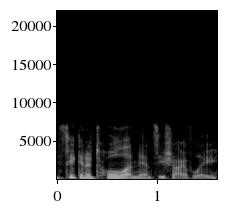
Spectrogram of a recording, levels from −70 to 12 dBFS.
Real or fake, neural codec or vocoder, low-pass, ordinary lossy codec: fake; vocoder, 22.05 kHz, 80 mel bands, Vocos; 7.2 kHz; Opus, 24 kbps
